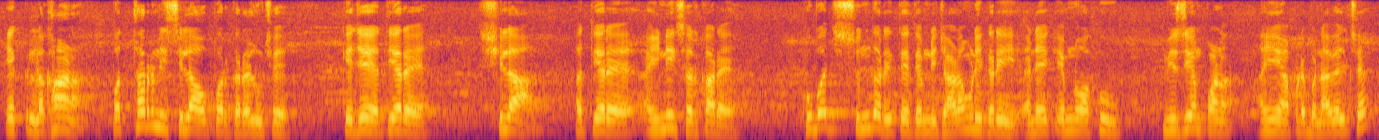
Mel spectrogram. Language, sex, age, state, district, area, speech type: Gujarati, male, 30-45, Gujarat, Junagadh, rural, spontaneous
